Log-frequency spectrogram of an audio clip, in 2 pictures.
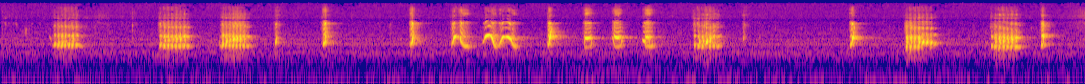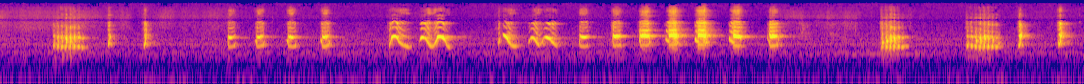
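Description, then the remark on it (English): Turkey clucks and soft rolling purrs made on a diaphragm mouth call, a straight V, split V: a series of sharp clucks interspersed with short purring runs, loud and clear with no talking. “I'll do some clucking and purring for you.”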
